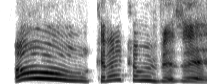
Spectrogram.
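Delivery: very high, put-on wheedling voice; imitating eager visitors. Relatives asking to visit the family in Europe, mock-eager. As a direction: squeal it like a mock-keen would-be guest.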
